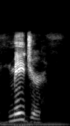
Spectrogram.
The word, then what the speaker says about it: major: so this word here instead of major it's may long a sound major major okay so some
